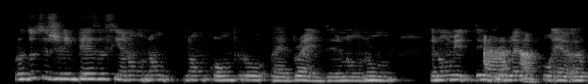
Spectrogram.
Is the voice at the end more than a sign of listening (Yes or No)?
No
